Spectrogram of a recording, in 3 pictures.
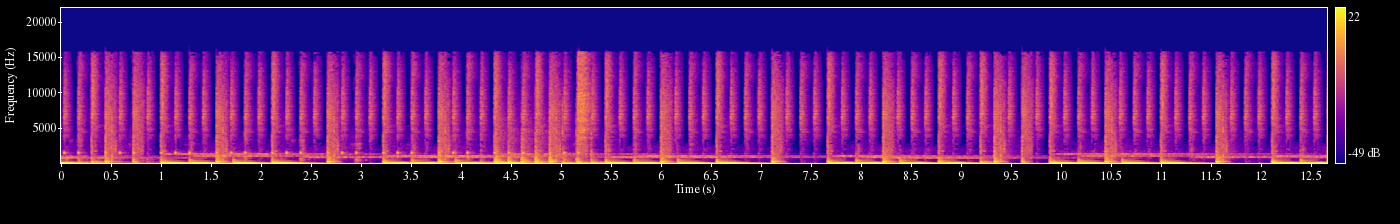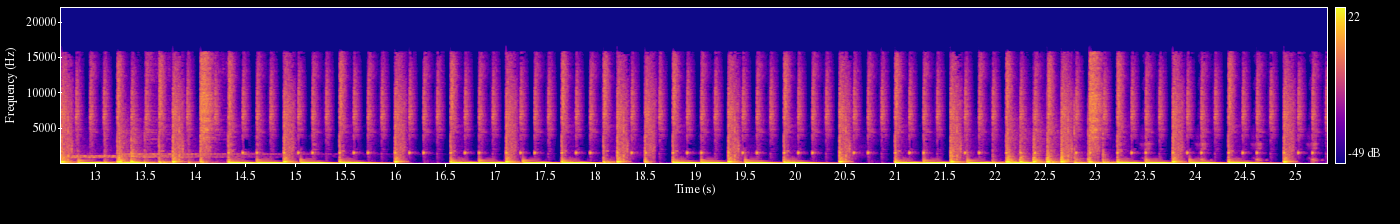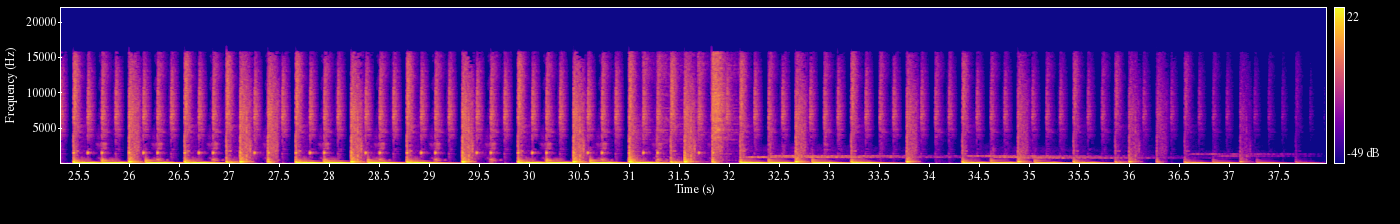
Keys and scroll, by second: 24.5-25.4 typing, 33.3 space.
